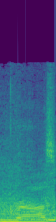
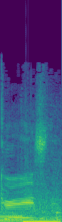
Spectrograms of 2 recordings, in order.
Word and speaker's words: Grace: just elevated everything grass is here I mean grace that's how the French pronounce her name thank you cheers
